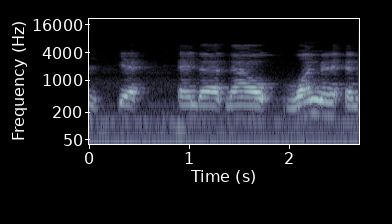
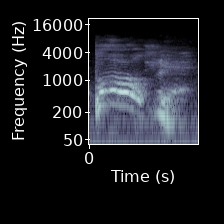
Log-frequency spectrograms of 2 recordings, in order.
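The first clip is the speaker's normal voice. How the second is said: louder, higher shout of disbelief; indignant shout; loud callout; 8 semitones higher, 9 dB louder than usual. Real, not acted. Calling out a lie.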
